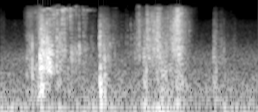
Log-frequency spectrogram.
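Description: Ice shatters with a loud crash.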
